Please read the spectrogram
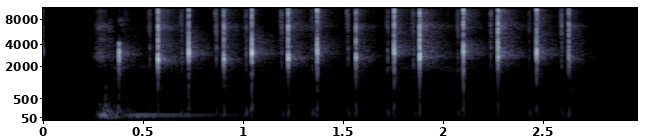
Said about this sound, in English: You're supposed to clap like this by snapping you your fingers.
